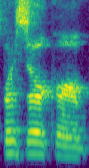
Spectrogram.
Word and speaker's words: BRZRKR: I know nothing about this comic, which is, it's pronounced Berserker, but it's spelt B-R-Z-R-K-R, all caps.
